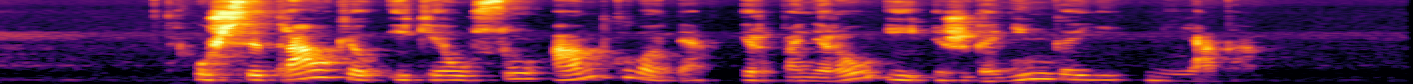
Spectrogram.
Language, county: Lithuanian, Vilnius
